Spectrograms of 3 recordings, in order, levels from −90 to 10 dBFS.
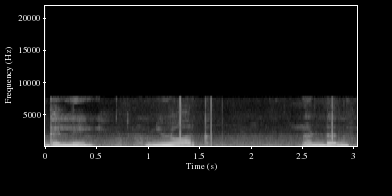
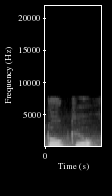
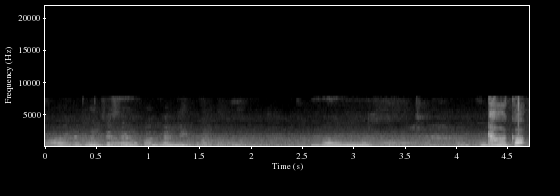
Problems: constant background noise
